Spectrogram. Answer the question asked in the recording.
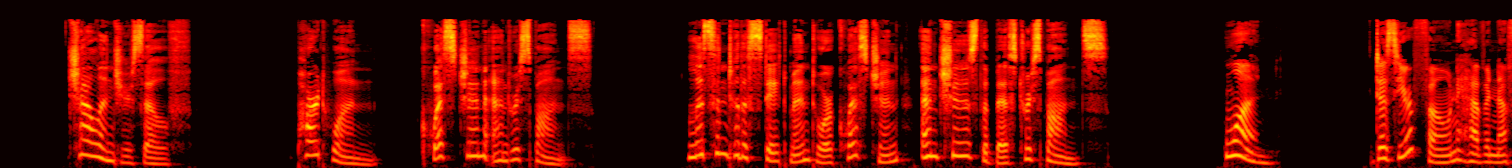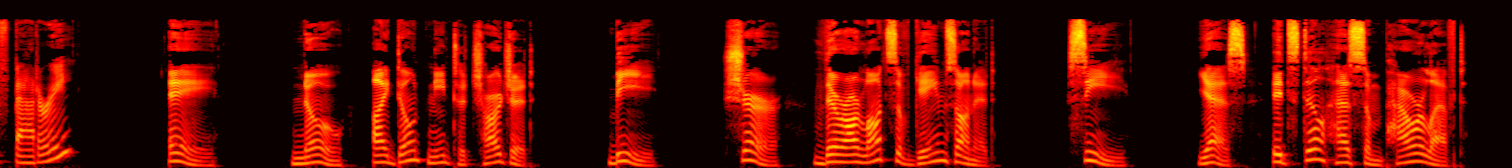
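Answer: C: Yes, it still has some power left.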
